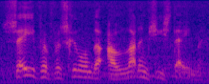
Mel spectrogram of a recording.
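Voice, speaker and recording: An actor playing a cheeky, scheming older army sergeant in a comic radio play, with a gravelly, colloquial delivery. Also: male voice, fairly high pitch, normal speed. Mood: conspiratorial. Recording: noisy old radio drama recording.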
